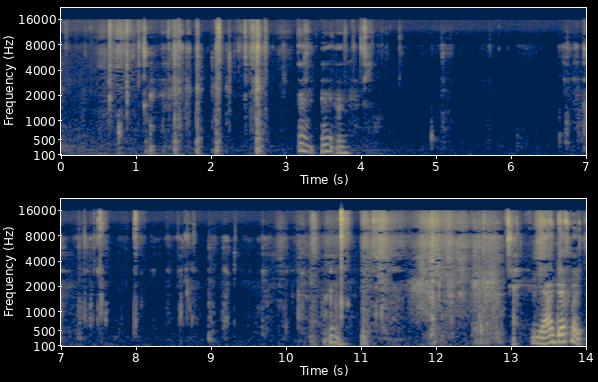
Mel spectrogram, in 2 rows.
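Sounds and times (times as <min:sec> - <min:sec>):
person chewing food: 0:00.1 - 0:03.2, 0:03.9 - 0:11.1.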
